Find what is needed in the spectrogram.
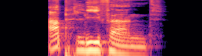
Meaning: present participle of abliefern
- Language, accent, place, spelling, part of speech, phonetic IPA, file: German, Germany, Berlin, abliefernd, verb, [ˈapˌliːfɐnt], De-abliefernd.ogg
